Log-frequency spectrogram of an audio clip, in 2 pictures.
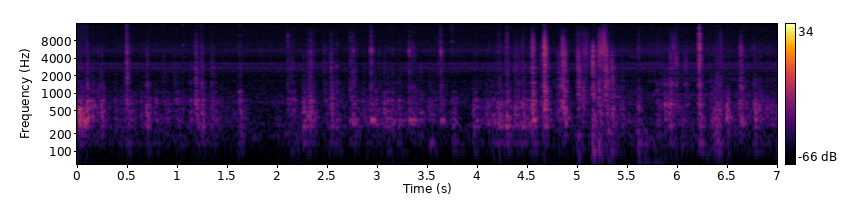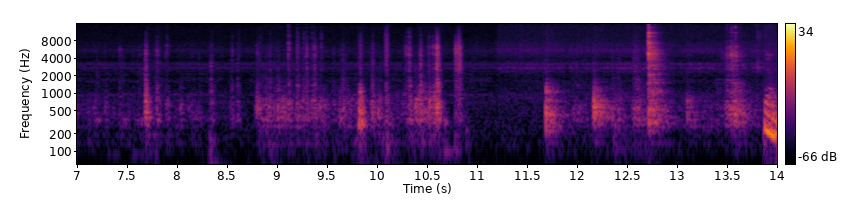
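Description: A screwdriver unscrewing the needle-plate screws of a Janome computerized sewing machine, with many small irregular clicks and short scrapes of metal and plastic as the hands work at the plate.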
